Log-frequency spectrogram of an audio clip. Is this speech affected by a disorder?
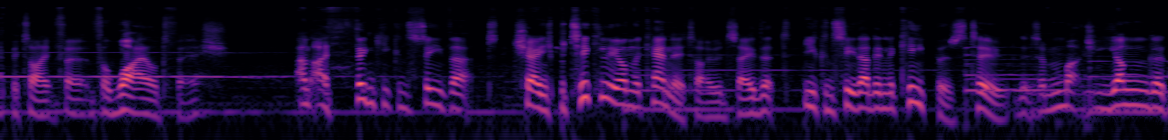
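No.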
